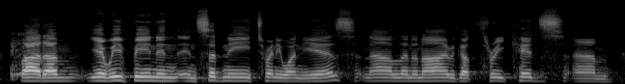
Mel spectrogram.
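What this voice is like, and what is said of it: South African accent. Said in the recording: “I keep forgetting that actually still sounds South African. It's hard to get away from the accent.”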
